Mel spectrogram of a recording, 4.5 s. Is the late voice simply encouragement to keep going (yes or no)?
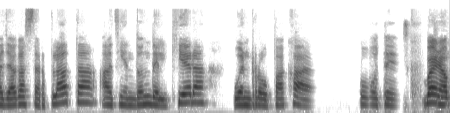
no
